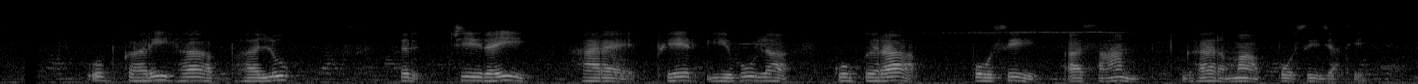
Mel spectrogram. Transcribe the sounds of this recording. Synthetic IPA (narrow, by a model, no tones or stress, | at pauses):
ʊpkaːɾiɦəbʱəluk | t͡ʃɪɾəi | həɾəe | pʰɪɾjeɦula | kʊkɾa | poːse | a̰ːsaːn | ɡʱəɾmãpoːsed͡ʒaːt̪ʰḛ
